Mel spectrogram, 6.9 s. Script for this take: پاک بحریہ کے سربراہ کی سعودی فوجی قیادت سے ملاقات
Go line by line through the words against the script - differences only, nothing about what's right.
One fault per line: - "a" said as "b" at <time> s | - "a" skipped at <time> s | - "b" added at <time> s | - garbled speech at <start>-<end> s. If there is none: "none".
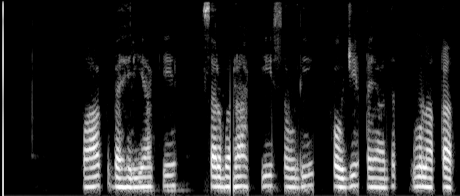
- "سے" skipped at 6.0 s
